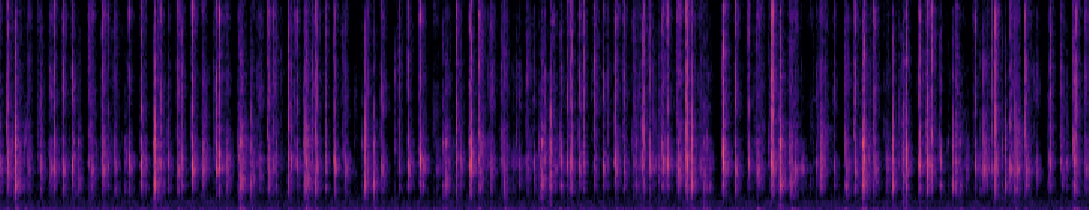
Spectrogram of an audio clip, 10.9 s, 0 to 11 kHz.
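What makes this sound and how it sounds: Fingertips with short manicured nails type steadily on a clear pink polycarbonate 60% mechanical keyboard with clear pink polycarbonate keycaps. A fast, continuous stream of short, crisp clacks sounds bright and thin, with almost no low end, and each keystroke dies away instantly.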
